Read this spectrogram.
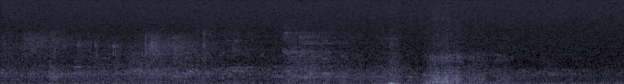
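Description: Billiard balls click against each other and roll.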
